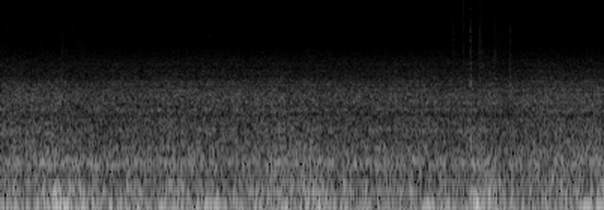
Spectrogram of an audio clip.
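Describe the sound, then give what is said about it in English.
Steady, loud low-pitched road rumble from a car driving home on the FDR highway on a Saturday night with no traffic, a continuous even drone with no breaks and no voices. “And now I'm on the FDR driving home, and there's no traffic”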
